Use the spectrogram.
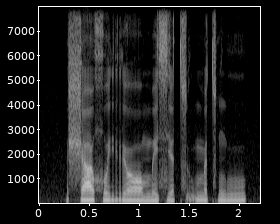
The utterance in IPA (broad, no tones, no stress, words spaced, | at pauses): ʃa χʷirʲɔː mesʲat͡sṵ mœt͡sŋu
